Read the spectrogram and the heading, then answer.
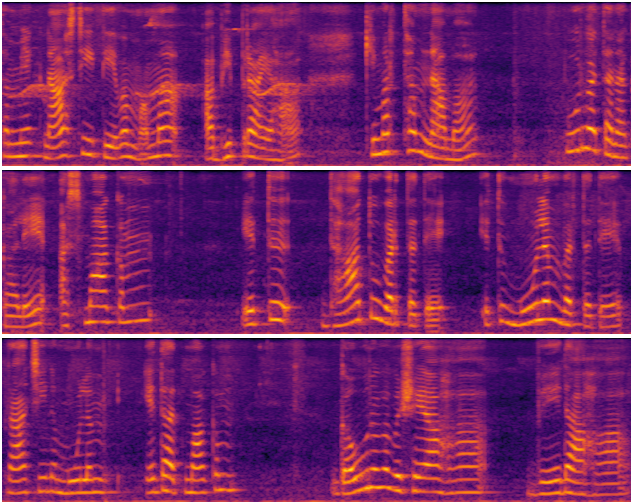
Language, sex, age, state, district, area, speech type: Sanskrit, female, 18-30, Tamil Nadu, Madurai, urban, spontaneous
